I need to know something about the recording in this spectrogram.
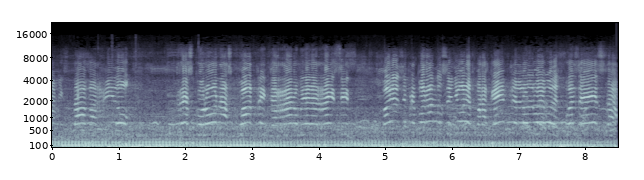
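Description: Indistinct voice talking in runs with short pauses, over a steady low hum.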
